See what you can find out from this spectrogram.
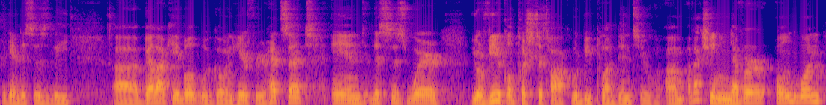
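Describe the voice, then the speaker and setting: A man giving an informal, unscripted equipment demonstration, explaining in a halting way and putting questions to the viewer. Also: mid-range voice, warm tone. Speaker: presenter of a military radio equipment walkthrough. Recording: roomy, echoing sound.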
